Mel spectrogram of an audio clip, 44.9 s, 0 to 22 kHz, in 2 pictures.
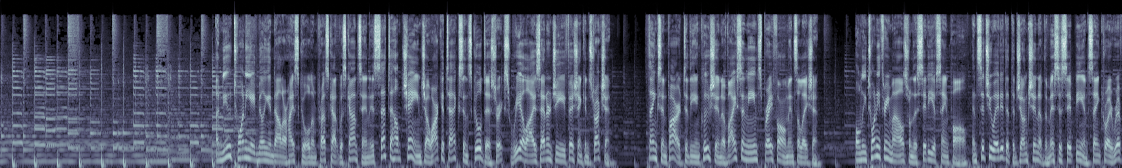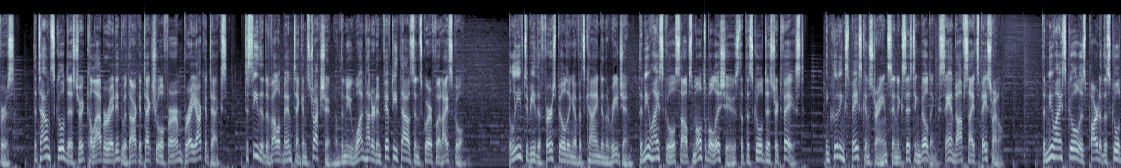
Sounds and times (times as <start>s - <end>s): Music: 0.0s - 44.8s
Speech: 4.3s - 12.3s, 13.0s - 16.4s, 17.1s - 31.8s, 32.6s - 42.5s, 43.3s - 44.8s.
